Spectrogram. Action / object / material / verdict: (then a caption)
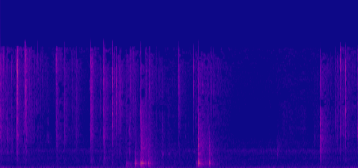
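scrape / soap bar / soap / none. A metal blade shaves a solid green soap bar with a white core held in the hand, peeling off curls. Dry, crisp scraping and crackling strokes come in an irregular series, bright and papery, with a short quiet pause before a final few cuts.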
